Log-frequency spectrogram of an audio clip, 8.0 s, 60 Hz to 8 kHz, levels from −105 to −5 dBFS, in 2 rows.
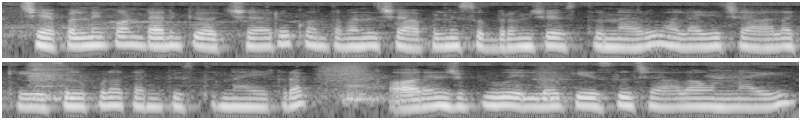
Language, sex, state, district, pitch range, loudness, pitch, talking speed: Telugu, female, Andhra Pradesh, Visakhapatnam, 170-180 Hz, -25 LUFS, 175 Hz, 145 wpm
